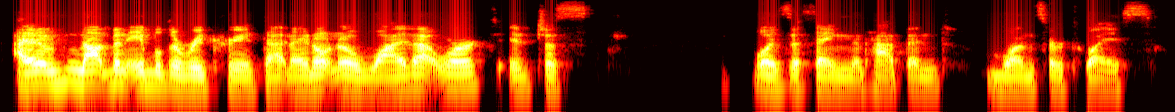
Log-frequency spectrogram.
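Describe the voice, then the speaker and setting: A man in his thirties hosts a casual chat, answering viewer questions while a little sick and sniffling. His fairly low voice is steady, fairly quick and breathy, and he rambles with many fillers and restarts. The recording is dry, narrow and tinny.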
